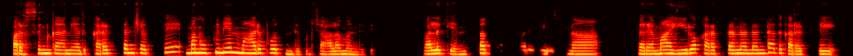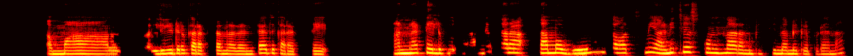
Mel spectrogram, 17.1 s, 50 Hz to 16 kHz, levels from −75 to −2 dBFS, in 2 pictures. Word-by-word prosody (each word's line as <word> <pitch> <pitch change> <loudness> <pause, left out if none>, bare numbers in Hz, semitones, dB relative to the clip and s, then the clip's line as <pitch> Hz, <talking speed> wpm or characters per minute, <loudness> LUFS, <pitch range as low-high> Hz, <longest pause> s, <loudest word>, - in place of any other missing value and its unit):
Person 210 +3 +4
కాని, 215 -1 +1
అది 215 - -5
correct 230 +2 -3
అని 255 0 +4
చెప్తే, 245 +6 -3 0.2
మన 260 - +8
ఒపీనియన్ 280 +2 +4
మారిపోతుందిప్పుడు 235 -8 -1
చాలా 185 +1 -1
మందిది. 170 -4 -7 0.5
వాళ్ళకెంత 200 -3 0 0.2
తప్పనిపించినా, 385 - -8 0.6
సరే 205 0 +2
మా 230 - +3
హీరో 230 +3 +4
కరెక్ట్ 215 +1 -2
అన్నాడంటే 230 +1 +2
అది 245 -3 -4
కరెక్టే. 190 0 -2 0.9
మా 205 0 0 0.8
లీడర్ 230 +1 +2
కరెక్ట్ 210 -1 -1
అన్నాడంటే 195 +1 -2
అది 245 0 -3
కరెక్టే. 185 0 -5 0.8
అన్నట్టెళ్ళిపోతారు. 240 -2 +3
అంటే 235 - -11
తన 280 0 +1 0.3
తమ 255 0 +5 0.3
ఓన్ 275 +6 +1 0.2
థాట్స్‌ని 265 +3 -3
అణిచేసుకుంటున్నారనిపిచ్చిందా 250 -7 0
మీకెప్పుడైనా? 195 0 -7
230 Hz, 120 wpm, -22 LUFS, 200-255 Hz, 0.9 s, మన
